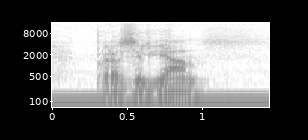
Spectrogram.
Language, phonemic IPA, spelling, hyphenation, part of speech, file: Dutch, /ˌbraː.zi.liˈaːn/, Braziliaan, Bra‧zi‧li‧aan, noun, Nl-Braziliaan.ogg
- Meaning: someone from Brazil; Brazilian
